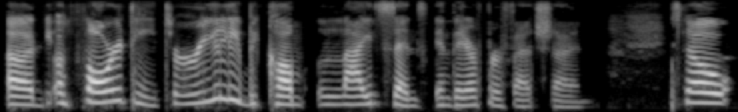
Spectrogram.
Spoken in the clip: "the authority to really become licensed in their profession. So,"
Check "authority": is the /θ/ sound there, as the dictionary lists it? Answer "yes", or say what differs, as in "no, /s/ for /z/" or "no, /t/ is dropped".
yes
